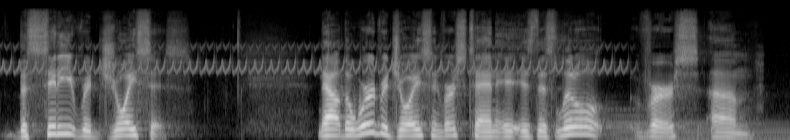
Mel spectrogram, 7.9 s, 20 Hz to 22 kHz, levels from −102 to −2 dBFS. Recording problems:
alarms or sirens; faint; throughout; 25 dB below the speech

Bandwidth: 15.5 kHz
